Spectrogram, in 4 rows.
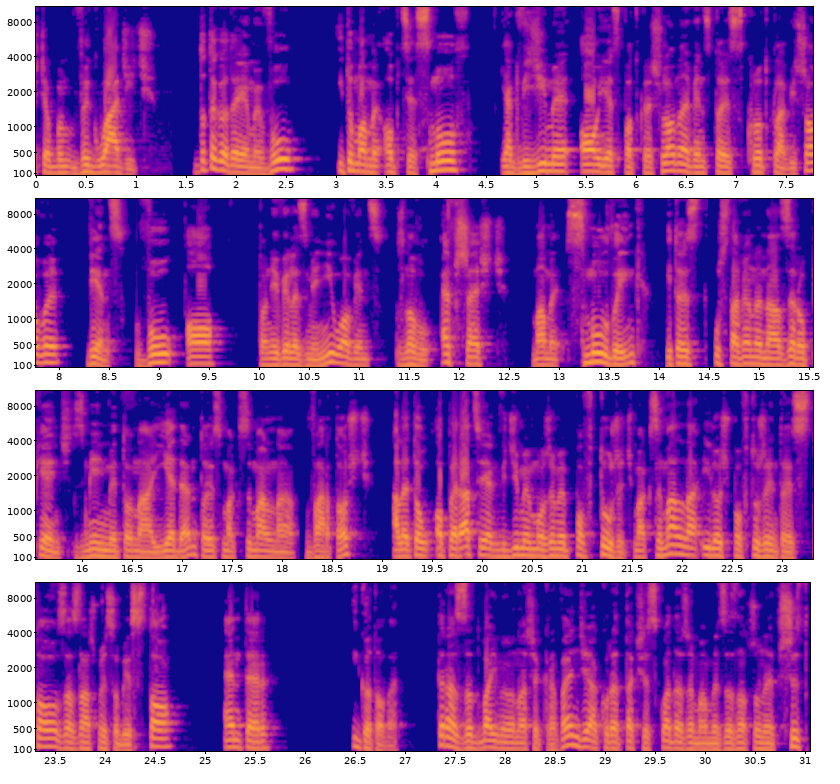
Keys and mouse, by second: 2.3 w, 8.8 w, 9.2 o, 11.8 F6, 16.9 ctrl+click, 16.9 typing, 22.9 ctrl+click, 23.9-24.5 typing, 25.8 F6.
